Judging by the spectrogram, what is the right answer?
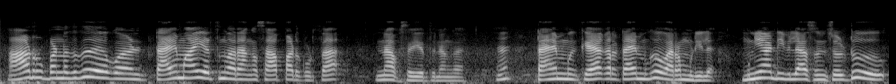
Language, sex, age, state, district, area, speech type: Tamil, female, 60+, Tamil Nadu, Tiruvannamalai, rural, spontaneous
